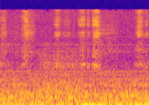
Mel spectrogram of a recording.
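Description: Graphite pencil strokes scratching across paper while sketching a face, a steady continuous scraping with brief brighter swipes, close and fairly quiet, with no talking.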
